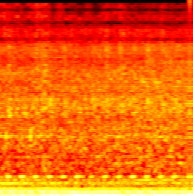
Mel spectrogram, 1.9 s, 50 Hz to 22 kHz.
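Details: Suzuki Swift Sport ZC32S at idle: light, fast ticking about eight times a second over a low idle rumble; top-end tick, dealer technician says not catastrophic and suspects tappets or camshaft, unconfirmed.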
